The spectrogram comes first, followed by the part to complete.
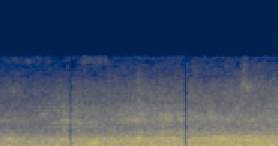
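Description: Steady background noise with a faint low hum from the open microphone of a live remote news feed, heard while the link carries no speech.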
